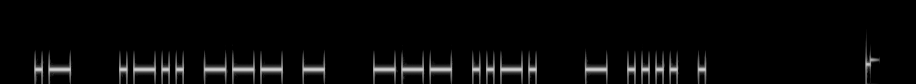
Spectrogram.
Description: Morse code, heard as a keyed tone, about 17 wpm, 700 Hz. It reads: A LOT OF THE
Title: Sets of 4 Words 17wpm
